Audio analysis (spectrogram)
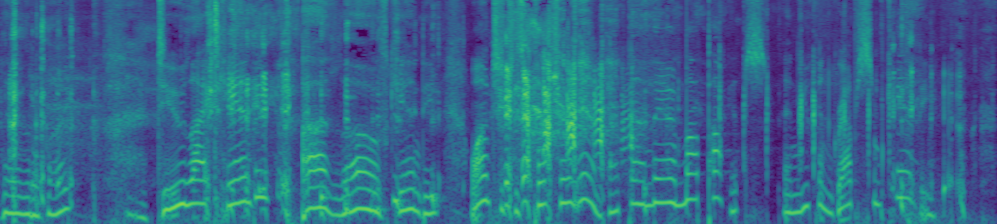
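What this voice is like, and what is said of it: Creepy old man cartoon character voice. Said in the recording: “That sounds like the guy from Family Guy that likes Chris ... You do the voice work, don't you? You're nailing it ... Herbert the pervert is the grossest character ever ... And you nailed it ... It's like you're him.”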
